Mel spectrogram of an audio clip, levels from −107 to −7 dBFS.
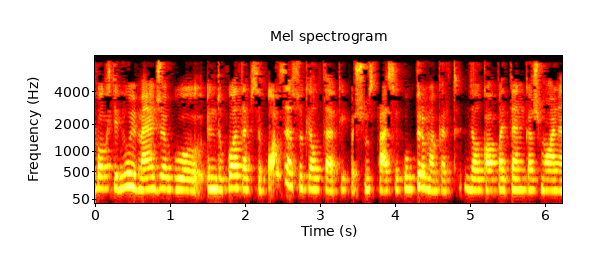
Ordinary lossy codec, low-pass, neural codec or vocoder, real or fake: MP3, 32 kbps; 7.2 kHz; vocoder, 22.05 kHz, 80 mel bands, Vocos; fake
